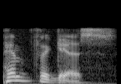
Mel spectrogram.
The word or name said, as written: pemphigus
